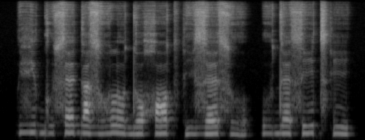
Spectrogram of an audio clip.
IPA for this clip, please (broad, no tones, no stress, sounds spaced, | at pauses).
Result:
vʲ u ɡ ṳ s ɛ ɡ a z ɔ̤ l o d o χ ɔ t͡sʼ i̤ z ɛ s o̤ | ṳ d ɛ s i t͡sʼ i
